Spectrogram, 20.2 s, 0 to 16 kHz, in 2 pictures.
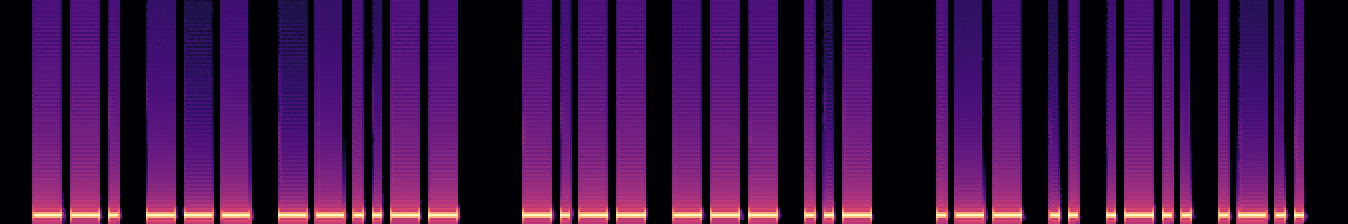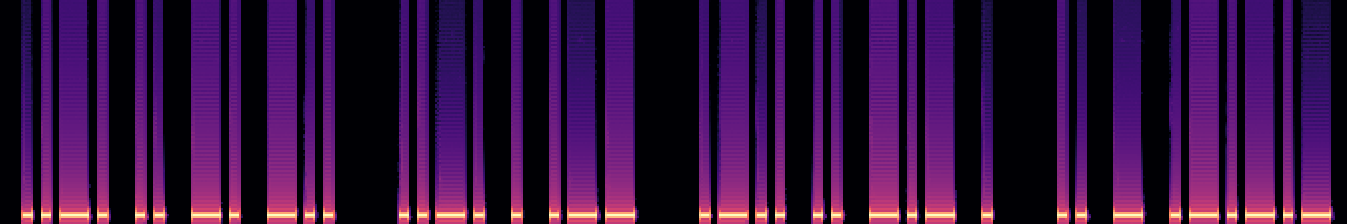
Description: Morse code, heard as a keyed tone, about 17 wpm, 700 Hz. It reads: GO, YOU WILL FIND FEW LIKE IT.
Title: Sentences from Top 1000 Words - Review Part 1 - 17wpm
